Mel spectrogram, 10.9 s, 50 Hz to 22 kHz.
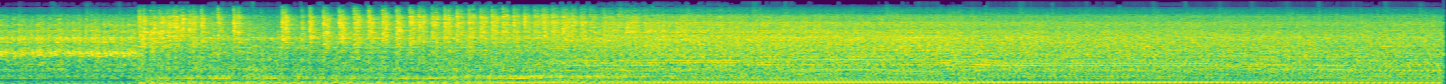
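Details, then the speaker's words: John Deere Z425 zero-turn with a swapped-in donor twin, restarted after refitting the belts: catches after a short crank and settles into a smooth, even drone with one speed change. It runs healthy, though the throttle control works backwards. "Nice. That's working really good, except for one slightly odd situation, which is honestly not that big a deal."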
